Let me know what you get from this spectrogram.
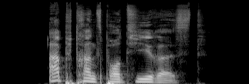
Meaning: second-person singular dependent subjunctive I of abtransportieren
- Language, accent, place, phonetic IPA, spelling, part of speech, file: German, Germany, Berlin, [ˈaptʁanspɔʁˌtiːʁəst], abtransportierest, verb, De-abtransportierest.ogg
